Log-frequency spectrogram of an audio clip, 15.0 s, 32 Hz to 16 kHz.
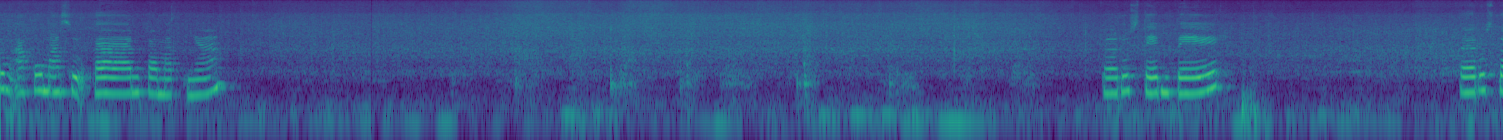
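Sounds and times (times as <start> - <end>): vegetables sizzling in hot oil: 0.0 - 15.0
wooden spatula scraping wok: 4.5 - 10.6.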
